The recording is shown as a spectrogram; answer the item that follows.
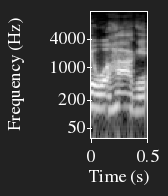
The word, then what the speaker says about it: Oaxaca: Yeah, Oaxacan. It start with an O though. Yeah, I know. It's O-X. No, for real. How you say it, Carlos? Oaxaca. Oh, Oaxaca. See?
